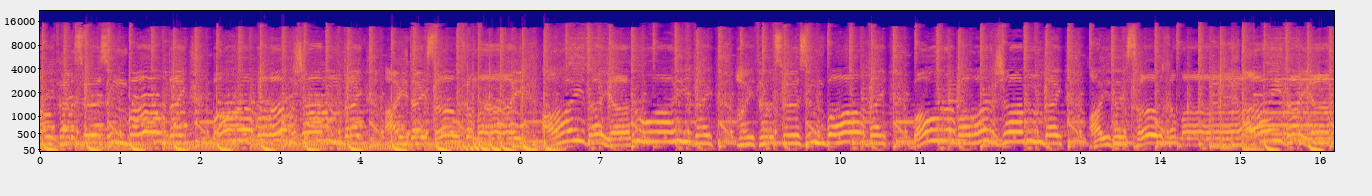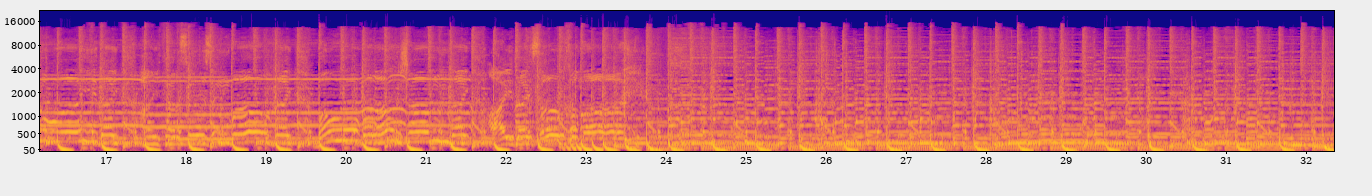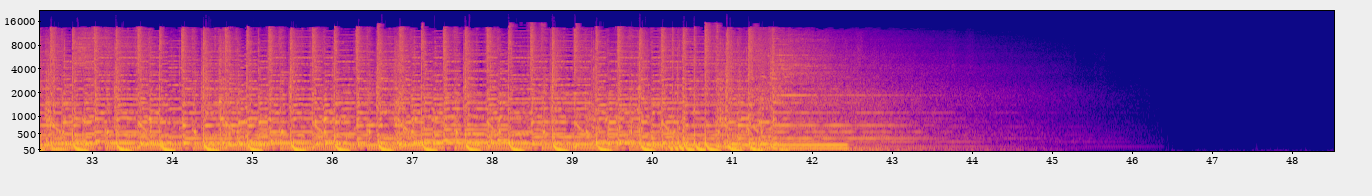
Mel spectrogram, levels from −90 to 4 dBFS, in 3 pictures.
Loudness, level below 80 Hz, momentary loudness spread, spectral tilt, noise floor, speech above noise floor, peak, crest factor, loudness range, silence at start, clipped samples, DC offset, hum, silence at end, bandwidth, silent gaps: -11 LUFS; -20 dBFS; 3 LU; -4.5 dB/octave; -72 dBFS; 62 dB; 0 dBFS; 12 dB; 2 LU; 0 s; under 0.1%; under 0.1%; none; 5.15 s; 16 kHz; none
